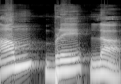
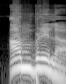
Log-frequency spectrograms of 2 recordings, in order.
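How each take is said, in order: First: "umbrella" very slowly in three pieces, আম, ব্রে, লা; slow sounding-out of "umbrella" with pauses; split into syllables. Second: Said in the usual way. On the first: Shown as a demonstration. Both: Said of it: "তিনটি সিলেবেলে ভাঙতে হয়".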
